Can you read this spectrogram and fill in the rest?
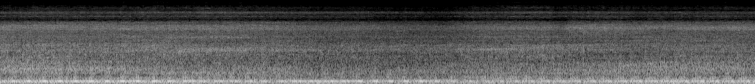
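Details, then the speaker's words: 1984 Camaro Z28 350 V8, cold start after heavy cranking, possibly flooded, exhaust-end microphone: low, fairly steady idle with faint regular tap underneath; owner suspects rod knock, not confirmed. "Alright, so it runs. I'm pretty sure it has a rod knock."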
